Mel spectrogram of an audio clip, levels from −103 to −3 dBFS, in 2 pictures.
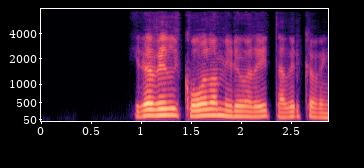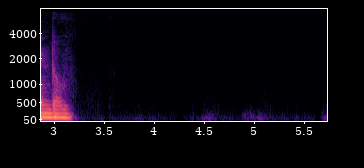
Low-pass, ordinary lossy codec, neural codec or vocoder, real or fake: none; none; codec, 16 kHz, 1.1 kbps, Voila-Tokenizer; fake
